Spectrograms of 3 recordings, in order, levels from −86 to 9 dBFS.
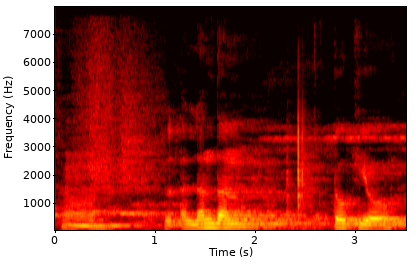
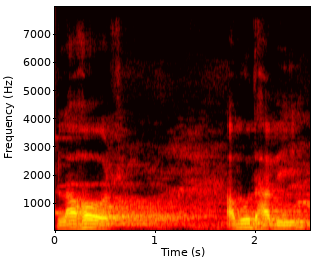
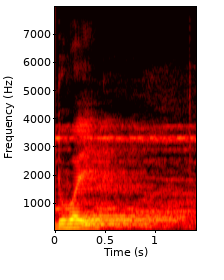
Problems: background sounds at intervals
